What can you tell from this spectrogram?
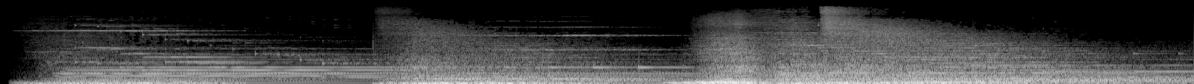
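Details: Eerie soundtrack music with chiming bell tones and swelling low chords throughout, and no animal voice.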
